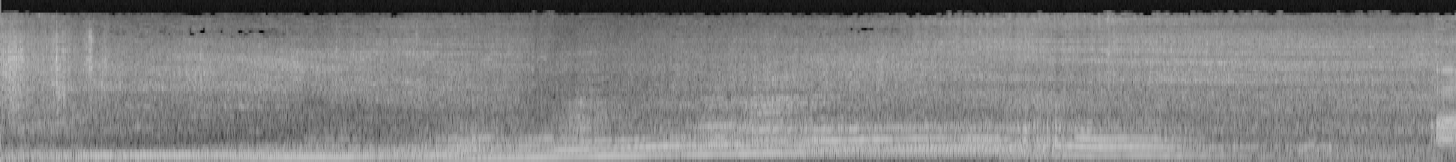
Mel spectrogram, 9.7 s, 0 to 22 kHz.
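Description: A red Alfa Romeo 8C Competition coupé revs its engine in a Monaco street, the note climbing and falling in long smooth sweeps over several seconds, loud and close, then easing off.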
